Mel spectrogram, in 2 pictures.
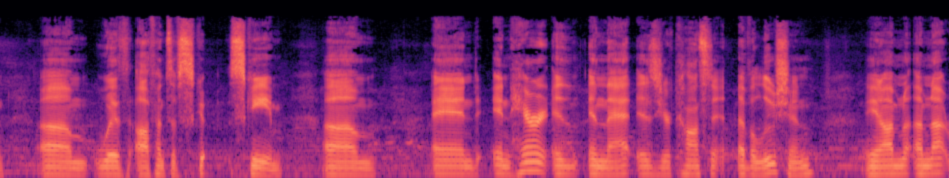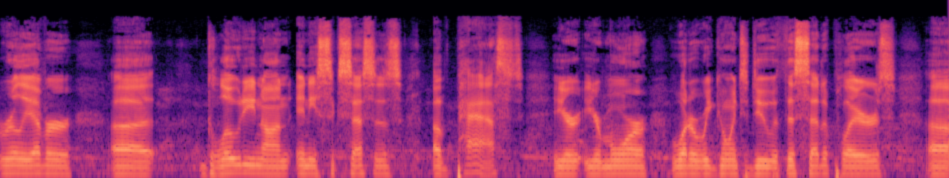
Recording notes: we listen to sound from the NFL Combine today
